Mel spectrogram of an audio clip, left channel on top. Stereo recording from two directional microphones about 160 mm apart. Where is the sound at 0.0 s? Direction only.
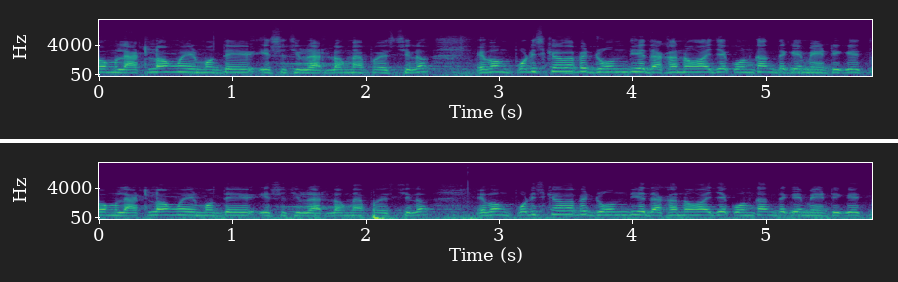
45° left (ahead or behind).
